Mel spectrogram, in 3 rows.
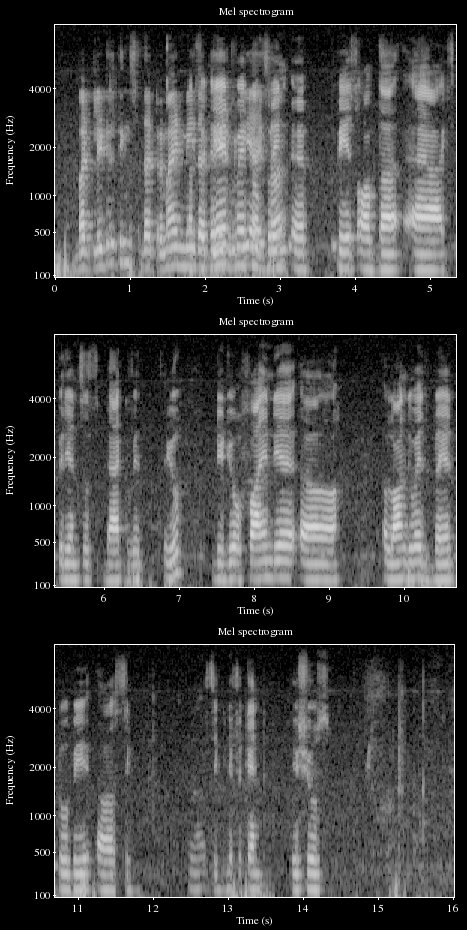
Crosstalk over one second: present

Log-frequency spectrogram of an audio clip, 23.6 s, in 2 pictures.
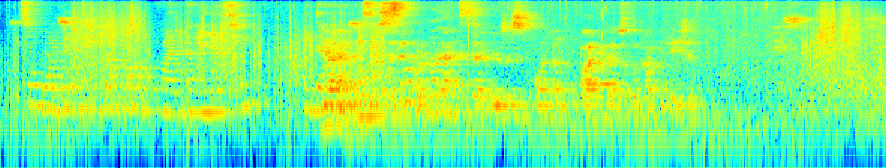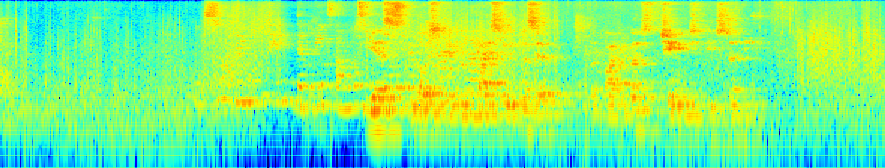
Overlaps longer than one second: present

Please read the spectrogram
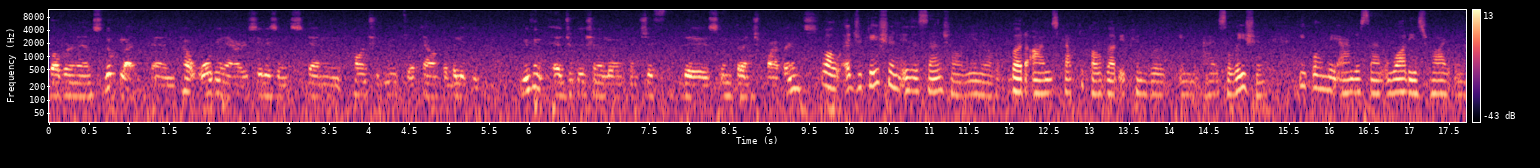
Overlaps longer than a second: none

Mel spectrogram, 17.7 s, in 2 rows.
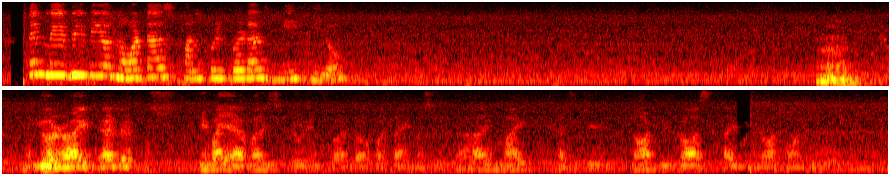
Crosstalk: none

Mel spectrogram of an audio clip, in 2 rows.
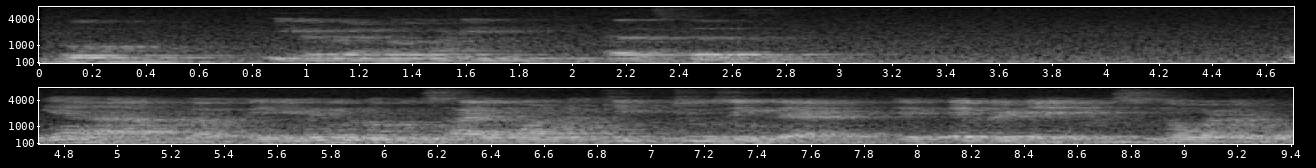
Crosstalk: none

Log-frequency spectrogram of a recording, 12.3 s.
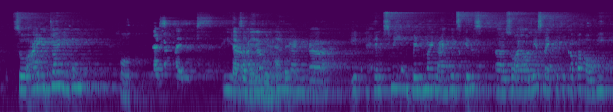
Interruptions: present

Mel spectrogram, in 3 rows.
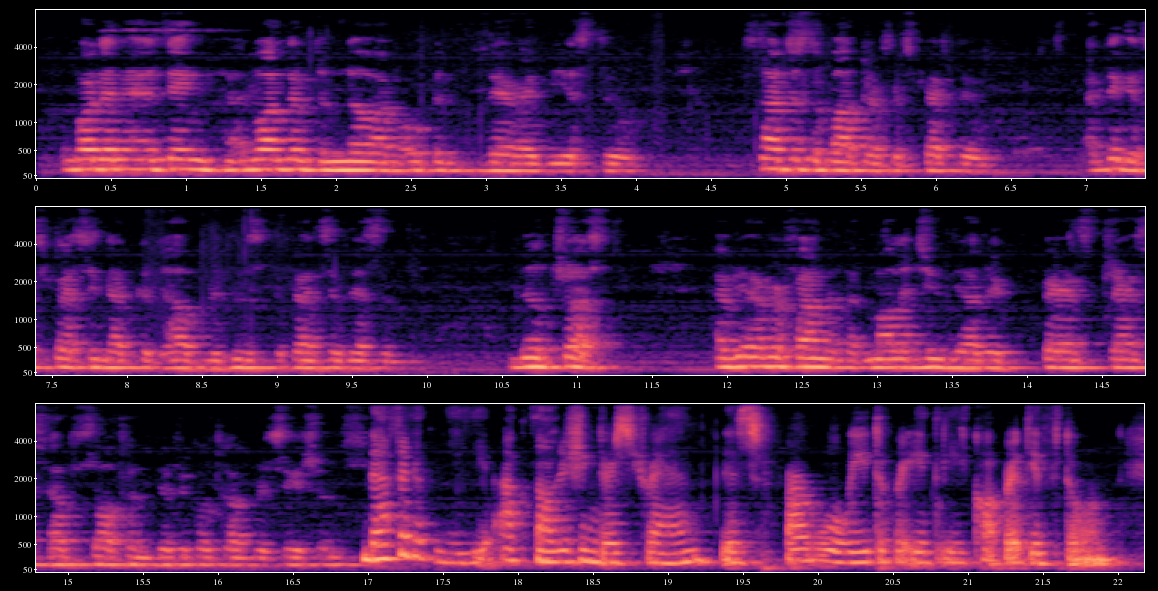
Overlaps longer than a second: none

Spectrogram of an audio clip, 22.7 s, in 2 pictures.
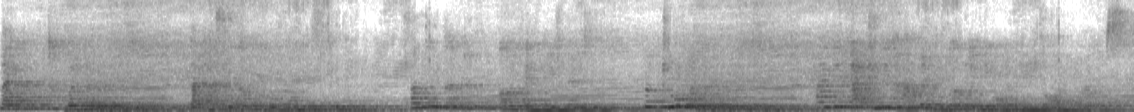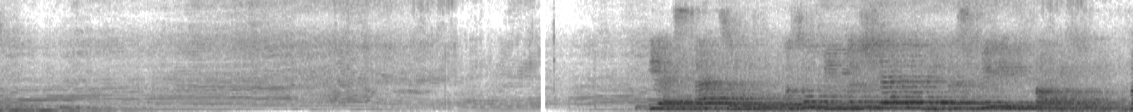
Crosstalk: none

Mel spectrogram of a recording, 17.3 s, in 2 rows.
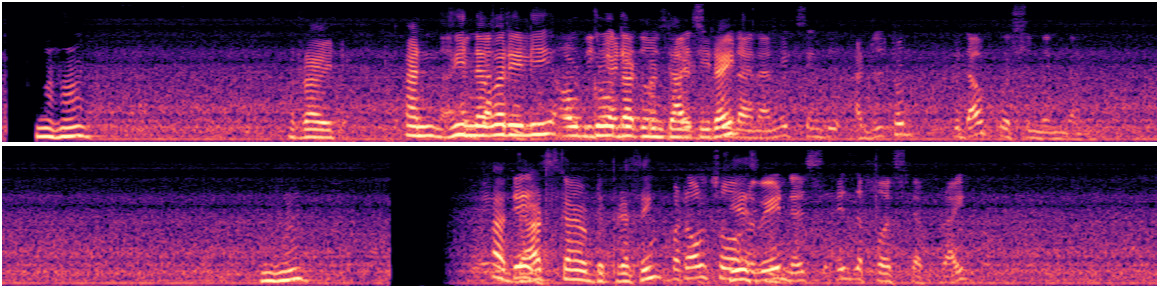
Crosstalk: present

